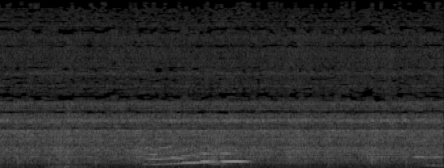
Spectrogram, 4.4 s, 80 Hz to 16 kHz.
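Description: A shellac 78 rpm opera record playing on an acoustic gramophone: after a loud brass passage, a quiet stretch where one soft melodic line rises over the record's steady surface hiss, with a short louder note about halfway through.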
